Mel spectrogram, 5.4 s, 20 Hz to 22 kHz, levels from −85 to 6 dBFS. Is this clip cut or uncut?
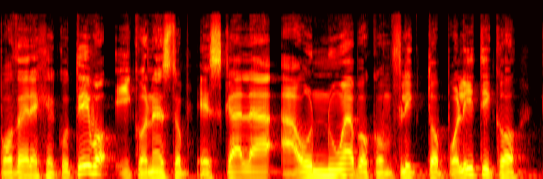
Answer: cut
